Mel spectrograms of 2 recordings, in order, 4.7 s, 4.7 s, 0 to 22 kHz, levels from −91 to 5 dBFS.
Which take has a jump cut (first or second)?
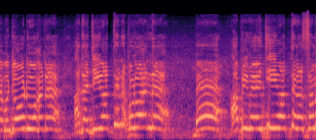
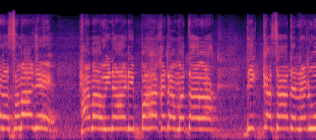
first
